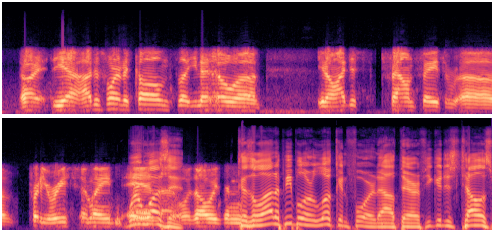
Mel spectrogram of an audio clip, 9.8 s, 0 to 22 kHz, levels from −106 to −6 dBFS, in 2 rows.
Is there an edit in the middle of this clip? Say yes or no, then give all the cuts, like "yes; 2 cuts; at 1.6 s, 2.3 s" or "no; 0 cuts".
no; 0 cuts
